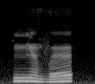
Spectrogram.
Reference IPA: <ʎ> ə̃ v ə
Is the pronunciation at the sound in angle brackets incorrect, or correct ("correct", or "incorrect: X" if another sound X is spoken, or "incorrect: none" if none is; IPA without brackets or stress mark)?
incorrect: ɲ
